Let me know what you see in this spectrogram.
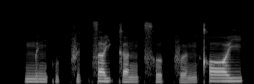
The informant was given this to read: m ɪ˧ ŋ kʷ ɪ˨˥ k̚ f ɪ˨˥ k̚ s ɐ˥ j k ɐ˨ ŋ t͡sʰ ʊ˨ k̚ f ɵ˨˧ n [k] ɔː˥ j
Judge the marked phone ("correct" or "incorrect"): incorrect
